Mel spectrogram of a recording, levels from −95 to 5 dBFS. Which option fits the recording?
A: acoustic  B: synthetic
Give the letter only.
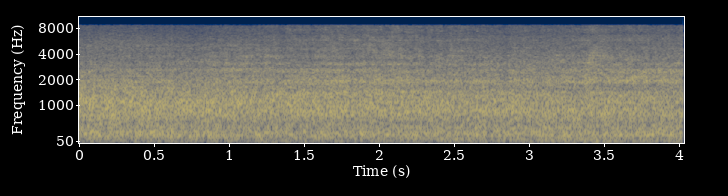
A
